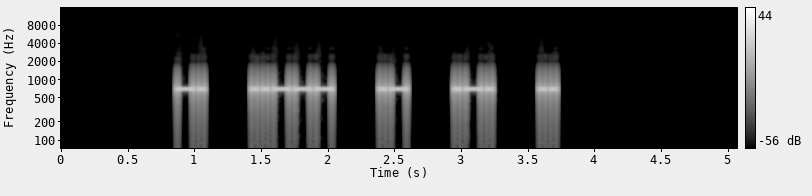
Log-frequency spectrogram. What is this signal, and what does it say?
Morse code, heard as a keyed tone, about 30 wpm, spaced as for 17 wpm, 700 Hz. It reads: N2ARI
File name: Lesson 14g - Number 2 - Call Signs 30wpm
